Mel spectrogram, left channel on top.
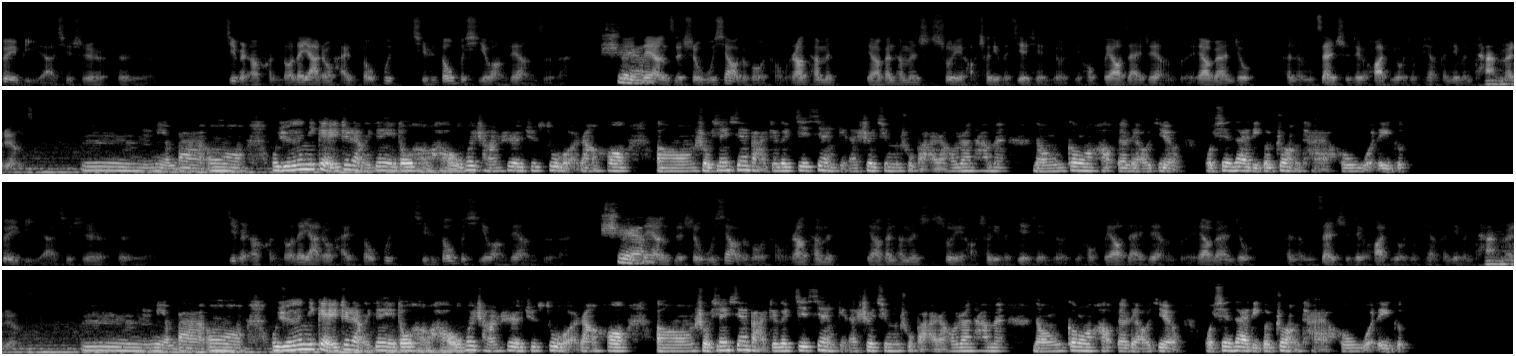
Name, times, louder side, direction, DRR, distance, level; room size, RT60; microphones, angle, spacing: voice 1, 0.0-1.4 2.2-5.3 6.2-8.3 8.6-12.5 12.8-15.3, left 4 dB, 55° left, 0.7 m, -37 dB
voice 2, 6.0-6.4 15.9-26.9 27.2-29.1, right 2 dB, 45° right, 0.7 m, -21 dB
sound 1, 14.8-19.8, right 5 dB, 80° right, 0.8 m, -33 dB
3.1 x 2.8 x 2.2 m
head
